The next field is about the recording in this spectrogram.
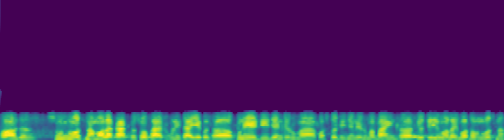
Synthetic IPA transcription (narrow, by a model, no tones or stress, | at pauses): ɦʌd͡zur | sunːuɦosnʌmʌlajkaʈ̚kosopʰaɦʌɾupʌniʈajekot͡sʰʌkunʌjɖid͡zenɦʌɾumakʌst̪oɖid͡zenɦʌɾumapaint͡sʰʌt̪jot͡sʌĩmʌlajbʌt̪awnuɦosnʌ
